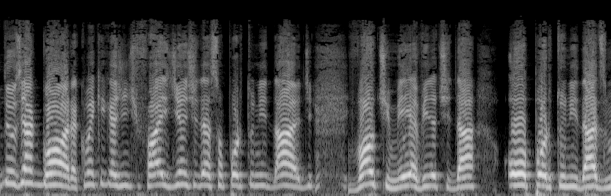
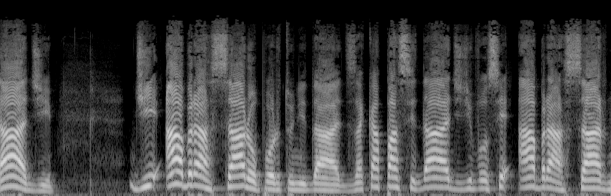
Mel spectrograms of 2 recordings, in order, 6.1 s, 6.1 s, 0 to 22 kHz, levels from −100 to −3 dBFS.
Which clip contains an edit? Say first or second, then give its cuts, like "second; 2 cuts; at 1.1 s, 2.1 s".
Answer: first; 1 cut; at 3.5 s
